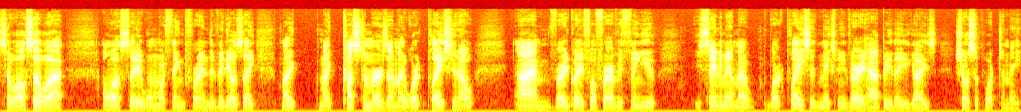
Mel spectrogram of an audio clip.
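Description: Very fast and monotone, a man talks with flat intonation in a bright, sharp tone, the sound dry with no echo. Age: 20s. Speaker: YouTuber. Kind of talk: casual vlog. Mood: grateful, a bit emotional. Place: home room. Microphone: webcam.

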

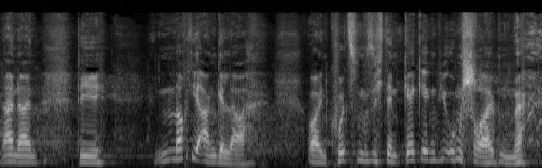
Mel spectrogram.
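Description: A man at a high pitch, with ordinary pitch variation. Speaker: ventriloquist comedian. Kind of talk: comedy stage banter. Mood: playful, joking. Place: stage. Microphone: headset.

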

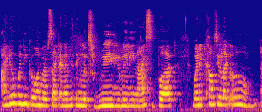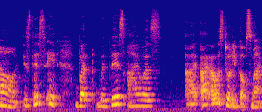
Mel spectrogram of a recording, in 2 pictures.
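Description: A woman's fairly high voice, with ordinary pitch variation, comes through noticeable background noise. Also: moderate pace. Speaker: fashion and beauty vlogger. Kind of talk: video haul and try-on, addressing viewers. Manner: upbeat, enthusiastic.

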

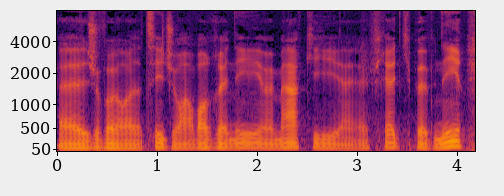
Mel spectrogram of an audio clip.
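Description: A man's voice is captured on a very clean recording with a silent background. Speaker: regional director of an EV association. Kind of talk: casual group discussion. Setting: makeshift studio at an event.

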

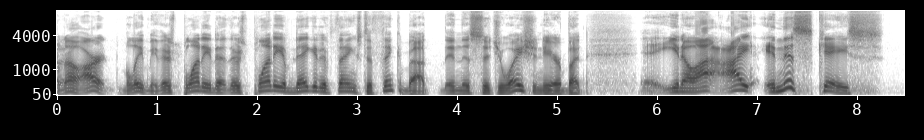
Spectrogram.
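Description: A man speaks at a moderate pace with vocal fry and very wide pitch swings, his loudness very even. The sound is dry with no echo, and the background is quiet. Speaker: radio sports talk show host. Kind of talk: live radio postgame show hosting, conversational. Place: studio. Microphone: studio mic.

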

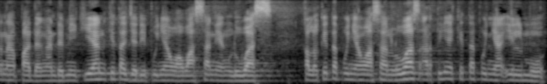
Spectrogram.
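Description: The voice belongs to a man with fairly high pitch. He talks very fast. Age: 40s. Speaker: actor. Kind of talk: talk to an audience giving advice. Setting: stage with audience. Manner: animated. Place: hall. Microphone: handheld.

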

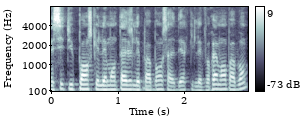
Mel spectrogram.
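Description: Against a quiet background, a man with a Greek accent speaks in a dark, mellow tone with monotone, flat intonation. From Greece. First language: Greek (speaking French). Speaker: film editor; guest. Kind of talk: interview. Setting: cinema stage with audience. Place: hall. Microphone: studio mic.

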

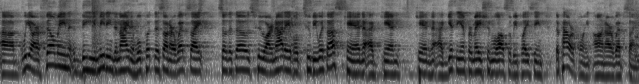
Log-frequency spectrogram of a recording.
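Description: A man's moderate pace and ordinary pitch variation come through audible room echo and light background noise. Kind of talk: public meeting address. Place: classroom. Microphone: handheld.

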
